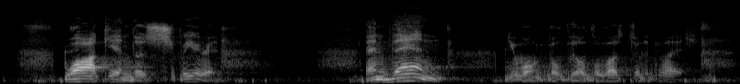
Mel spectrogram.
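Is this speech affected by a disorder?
Yes: laryngectomy; chemo and radiation.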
